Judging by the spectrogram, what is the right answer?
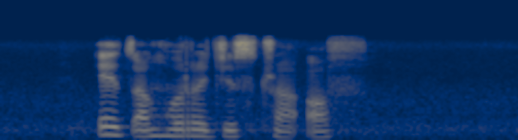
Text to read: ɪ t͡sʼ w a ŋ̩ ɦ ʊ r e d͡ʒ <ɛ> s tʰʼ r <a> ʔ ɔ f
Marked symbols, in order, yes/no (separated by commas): no, yes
